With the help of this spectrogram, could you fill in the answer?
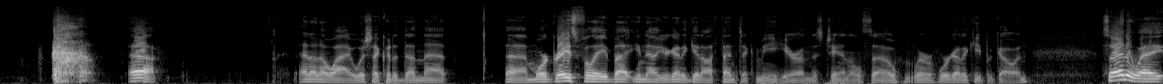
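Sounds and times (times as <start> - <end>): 
throat clearing: 0.5 - 1.1
speech: 0.8 - 1.6, 3.0 - 11.6.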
